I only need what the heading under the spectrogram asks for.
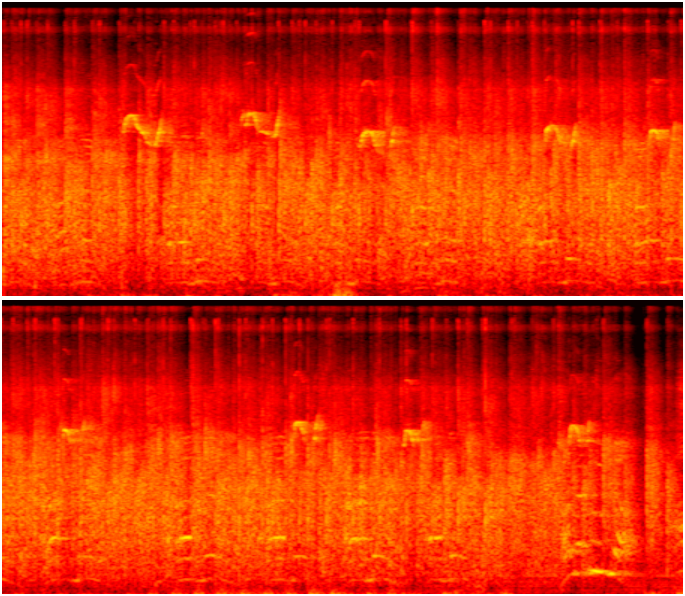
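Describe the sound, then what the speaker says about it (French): A church congregation cheering and acclaiming loudly during a sermon, with sustained crowd shouting and clapping throughout, and a voice speaking over it, fading briefly at the end. "nous acclamons très très fort pour la photo de l'ange"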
